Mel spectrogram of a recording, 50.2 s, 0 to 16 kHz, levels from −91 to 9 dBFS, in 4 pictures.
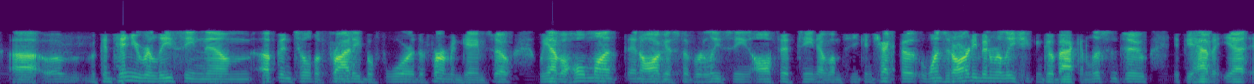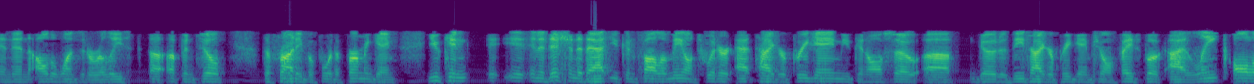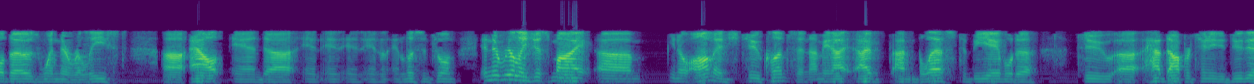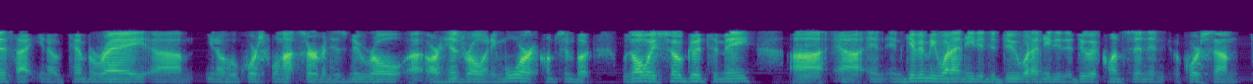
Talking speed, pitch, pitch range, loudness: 230 wpm, 120 Hz, 110-125 Hz, -19 LUFS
